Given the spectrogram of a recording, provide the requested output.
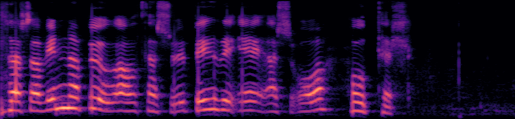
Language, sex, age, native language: Icelandic, female, 40-49, Icelandic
